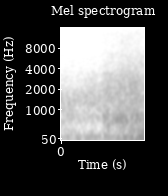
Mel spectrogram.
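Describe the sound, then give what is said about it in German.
Ocean waves wash in and recede steadily, a broad soft hiss of water that swells slightly partway through, moderately quiet and continuous, with no voices. “Die Welle gleitet an deinem Körper entlang zum Kopf. Ausatmen. Die Welle zieht sich zurück.”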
